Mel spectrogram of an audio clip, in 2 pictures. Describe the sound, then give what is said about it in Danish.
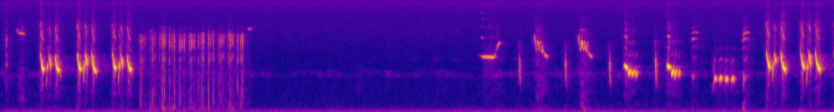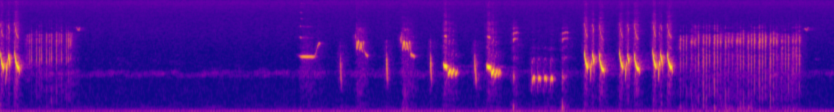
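A nightingale singing in three bursts of varied high-pitched song, with quick chirps, whistled notes and buzzy trills, each phrase set apart by a few seconds of quiet. “Nattergal.”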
